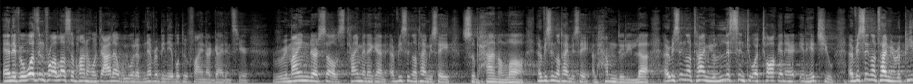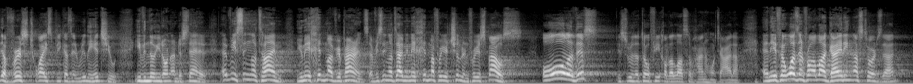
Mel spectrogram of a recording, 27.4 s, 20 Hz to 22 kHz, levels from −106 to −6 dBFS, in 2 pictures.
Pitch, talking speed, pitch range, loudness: 170 Hz, 245 wpm, 140-205 Hz, -31 LUFS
